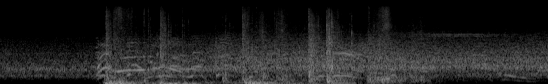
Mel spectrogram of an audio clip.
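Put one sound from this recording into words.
Padded players collide with heavy thuds.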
